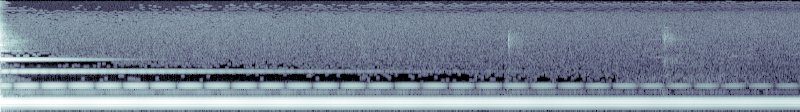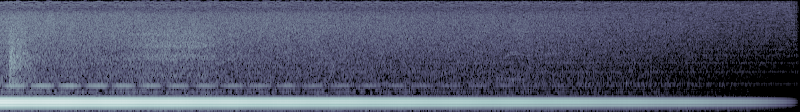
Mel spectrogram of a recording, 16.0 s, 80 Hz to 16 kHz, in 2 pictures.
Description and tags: mono bell -10 E 16sec
Semi tuned bell tones. All tones are derived from one bell.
